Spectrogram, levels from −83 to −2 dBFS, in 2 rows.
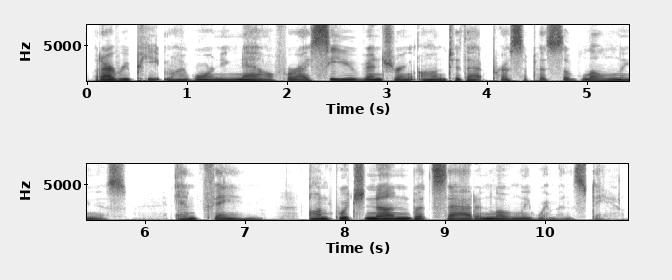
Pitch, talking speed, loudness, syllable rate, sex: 135 Hz, 155 wpm, -19 LUFS, 4.3 syllables/s, female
